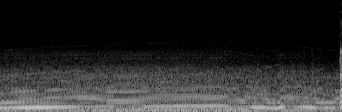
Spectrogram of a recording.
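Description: A car engine in the racing game Automation holds a loud, steady high drone and then climbs in pitch as it accelerates, with a brief dip near the end, alone without talk.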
